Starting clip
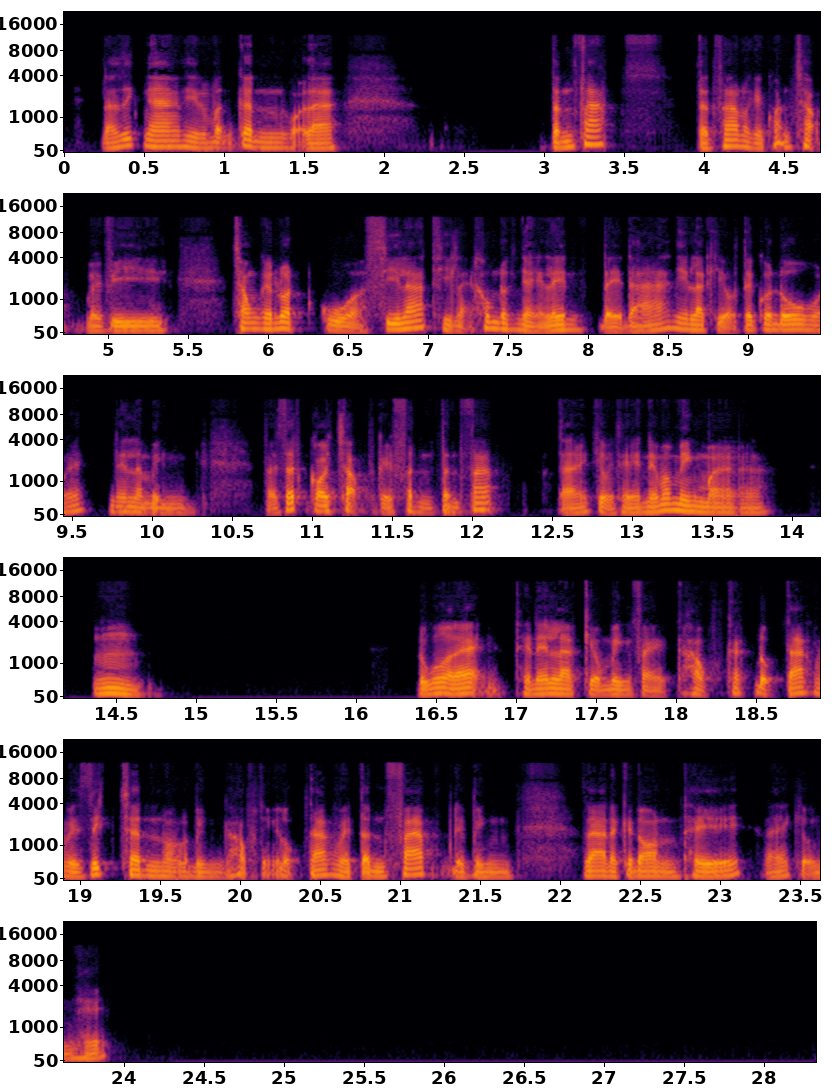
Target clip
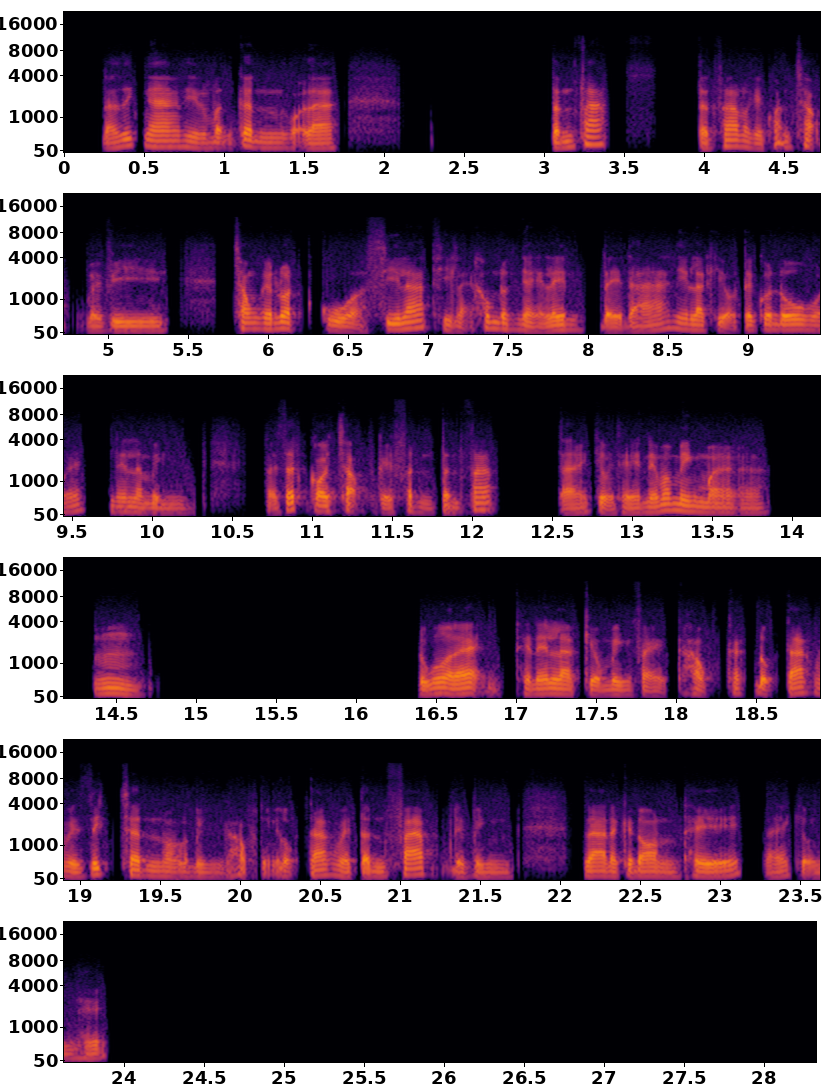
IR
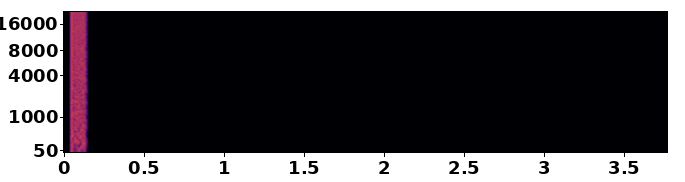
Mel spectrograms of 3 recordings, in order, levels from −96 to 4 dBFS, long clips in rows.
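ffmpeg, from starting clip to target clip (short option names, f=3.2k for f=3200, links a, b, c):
-filter_complex "[0:a]acrusher=bits=7:mix=0:aa=0.5,acrossover=split=210 5800:gain=0.178 1 0.0891[a][b][c];[a][b][c]amix=inputs=3:normalize=0,volume=-5.5dB"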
